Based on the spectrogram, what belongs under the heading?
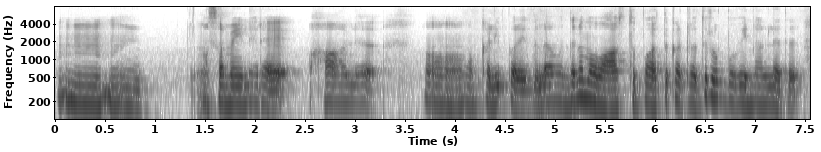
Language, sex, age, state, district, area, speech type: Tamil, female, 18-30, Tamil Nadu, Namakkal, rural, spontaneous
